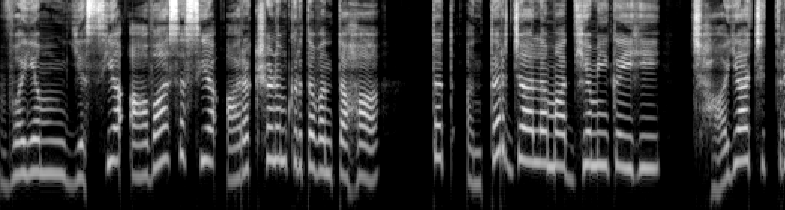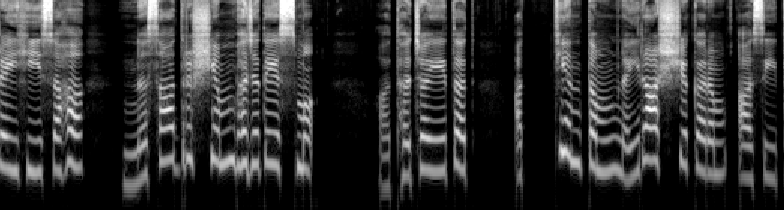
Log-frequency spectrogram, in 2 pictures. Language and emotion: Sanskrit, sad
